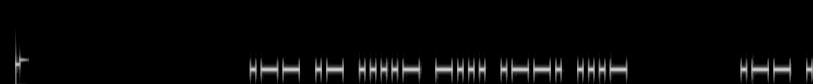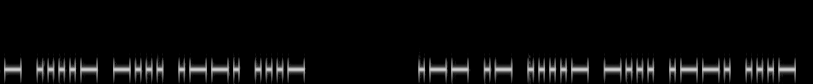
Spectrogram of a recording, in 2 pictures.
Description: Morse code, heard as a keyed tone, about 22 wpm, 700 Hz. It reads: WA4BPV WA4BPV WA4BPV
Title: USA Call Signs - 6 Characters - Repeated 3x - 22wpm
